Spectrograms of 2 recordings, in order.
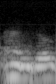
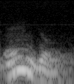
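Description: First: The first vowel is a short a. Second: The first vowel is a long a. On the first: The speaker calls it wrong. "it's not angel" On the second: The speaker calls it right. "but it's angel"

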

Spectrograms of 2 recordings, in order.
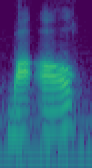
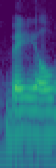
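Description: First: The word is said in its technical form. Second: The word is said in its common form. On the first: This form is closer to the original. "the more technical pronunciation, probably more accurate" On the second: This form is the one dictionaries list. "the more common use pronunciation"

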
